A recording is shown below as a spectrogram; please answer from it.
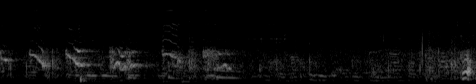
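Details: Whippet pups, 25 days old, from the Match Point x Royal Spirit litter, 5 December 2011: thin, high whimpers and yips that bend up and down in pitch, bunched in the first two seconds, then quieter fussing beside a soft Dutch-speaking voice.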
